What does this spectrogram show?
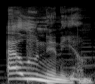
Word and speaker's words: aluminium: going to say the three ways people pronounce a aluminum so that I don't get yelled at aluminum aluminium aluminum there you go now don't yell at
